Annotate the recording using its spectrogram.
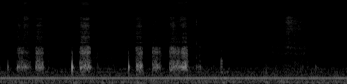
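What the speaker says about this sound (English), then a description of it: "now I'm going to go ahead and write out my equation" Pen or marker strokes writing out a math equation, a series of short scratchy bursts with pauses between them, fairly faint over a steady background hum.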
